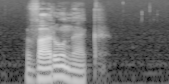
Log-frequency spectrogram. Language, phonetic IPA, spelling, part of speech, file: Polish, [vaˈrũnɛk], warunek, noun, Pl-warunek.ogg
